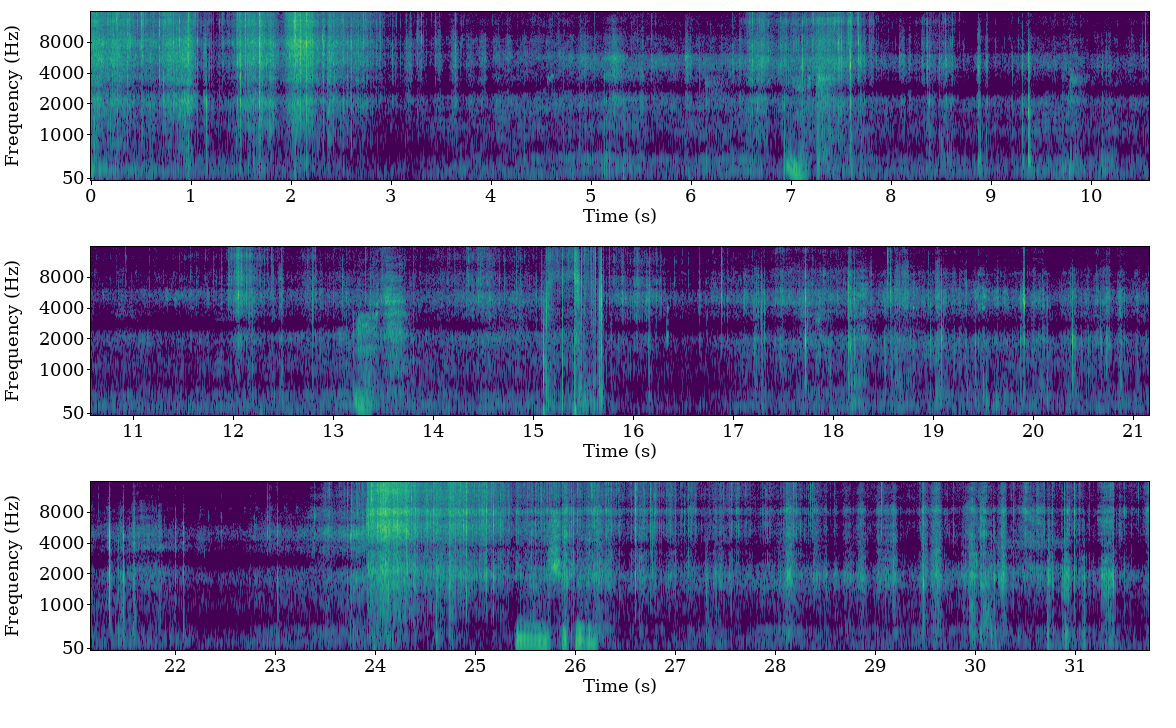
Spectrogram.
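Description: Honeybees buzzing around a hive entrance, a couple passing close with a falling buzz, mixed with rustling and crinkling as the entrance is stuffed and plugged by hand; the handling noise is loudest near the start and again near the end.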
